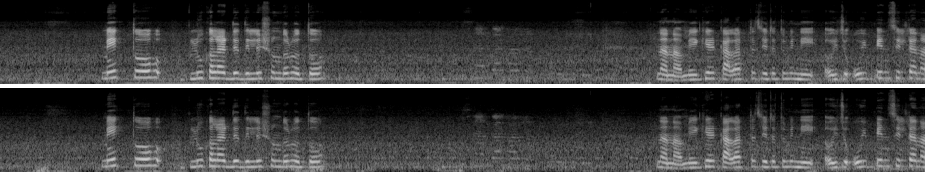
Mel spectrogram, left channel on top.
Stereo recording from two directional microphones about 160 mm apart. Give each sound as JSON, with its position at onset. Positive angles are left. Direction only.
{"t": 1.0, "sound": "speech", "side_deg": -5}
{"t": 6.6, "sound": "a woman's voice", "side_deg": -5}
